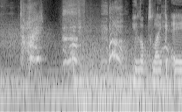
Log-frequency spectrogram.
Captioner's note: grunts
